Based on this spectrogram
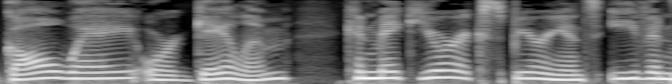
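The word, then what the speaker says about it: Gaillimh: In the Irish language, Galway is called Gaelim. This is pronounced approximately as Gal Roman 4, with a soft V sound at the end.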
